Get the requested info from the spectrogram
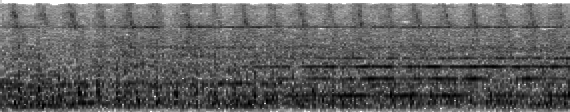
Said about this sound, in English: My driver Foot acknowledges me and I get into the car as I see the helicopter landing safely near the kids.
